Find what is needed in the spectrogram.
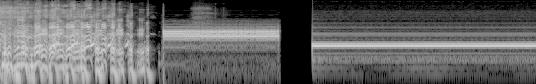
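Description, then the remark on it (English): A loud, harsh electronic game show buzzer sounds twice to mark the start of a rapid-fire round: a rough, raspy blast of about a second and a half, a brief gap, then a longer steady tone, following a burst of speech and laughter. “That's the buzzer. That means it's time for a rapid fire spitening.”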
